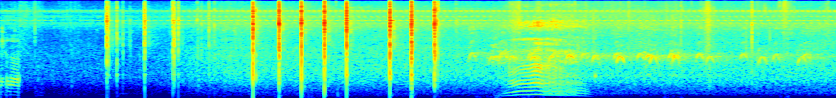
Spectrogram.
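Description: A hammer taps a flat-bladed screwdriver into the encrusted groove of a Civil War iron artillery shell, chipping out the corrosion. There are a few light taps, then a run of about eight sharp strikes over two seconds. A short low groan follows near the middle.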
